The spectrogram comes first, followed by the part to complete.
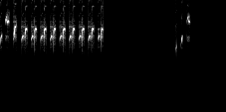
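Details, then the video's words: Goldfinch song: a rapid twittering run of about a dozen paired high chirps for a second and a half, silence, then three short rising notes. "Goldfinch Song"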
